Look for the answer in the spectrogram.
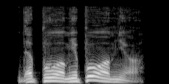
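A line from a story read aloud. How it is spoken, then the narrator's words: Irritated retort. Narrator (Russian): раздраженно кинул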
